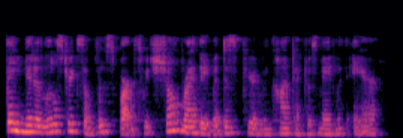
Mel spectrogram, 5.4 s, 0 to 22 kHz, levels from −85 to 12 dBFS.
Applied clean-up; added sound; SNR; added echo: neural mask model DeepFilterNet 3.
